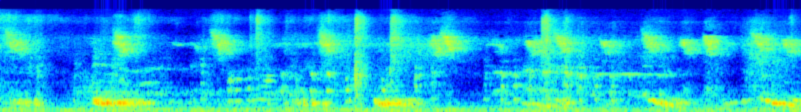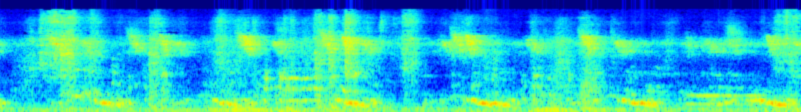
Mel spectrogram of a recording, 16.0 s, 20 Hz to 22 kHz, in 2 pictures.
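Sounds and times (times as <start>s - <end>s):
birds low calls: 0.0s - 16.0s.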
